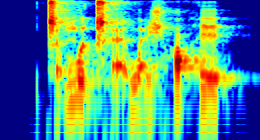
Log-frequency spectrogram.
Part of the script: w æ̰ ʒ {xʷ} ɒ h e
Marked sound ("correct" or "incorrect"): incorrect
